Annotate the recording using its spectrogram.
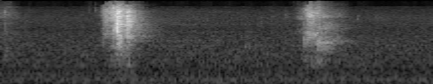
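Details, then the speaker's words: A female cat sneezes in the background for unknown reasons: two brief, sharp, hissing sneezes about a second apart over a quiet room hum. "And you can probably hear my cat sneezing in the background. I don't know what she's sneezing about, but anyways,"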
